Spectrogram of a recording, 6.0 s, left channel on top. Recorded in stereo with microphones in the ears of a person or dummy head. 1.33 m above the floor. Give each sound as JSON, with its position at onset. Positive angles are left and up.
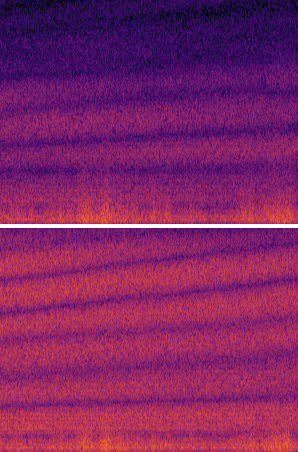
{"t": 0.0, "sound": "a drone", "side_deg": -65}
